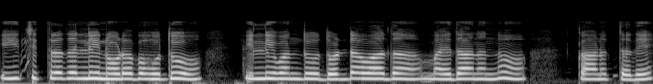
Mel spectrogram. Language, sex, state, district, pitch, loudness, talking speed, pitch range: Kannada, female, Karnataka, Bellary, 255 Hz, -12 LUFS, 75 wpm, 245-270 Hz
